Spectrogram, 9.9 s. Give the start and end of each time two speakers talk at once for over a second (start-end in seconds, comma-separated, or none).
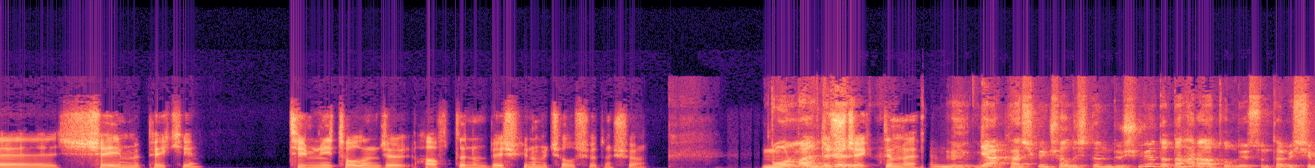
none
